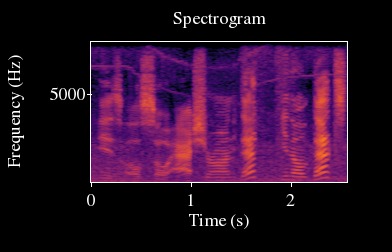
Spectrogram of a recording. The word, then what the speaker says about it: Acheron: Anyways, as I was saying, my AB's name is Acheron. That's Acheron. I'm not going to try and pronounce the last name off the top of my head.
